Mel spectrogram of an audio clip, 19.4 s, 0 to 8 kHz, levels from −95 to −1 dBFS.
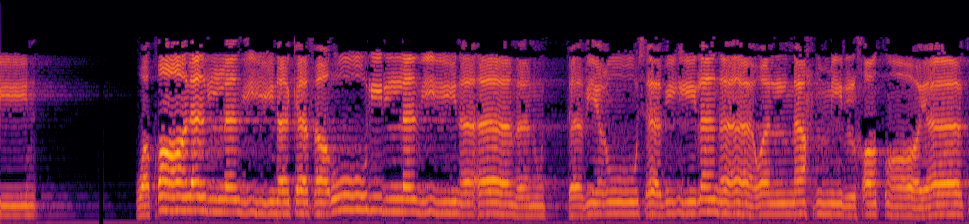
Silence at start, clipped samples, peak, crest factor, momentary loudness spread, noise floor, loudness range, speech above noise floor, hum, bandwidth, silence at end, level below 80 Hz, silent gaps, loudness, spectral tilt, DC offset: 0 s; under 0.1%; -6 dBFS; 20 dB; 10 LU; -78 dBFS; 5 LU; 54 dB; none; 5 kHz; 0 s; -72 dBFS; none; -23 LUFS; -9.5 dB/octave; under 0.1%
